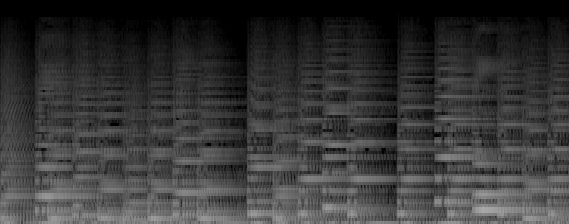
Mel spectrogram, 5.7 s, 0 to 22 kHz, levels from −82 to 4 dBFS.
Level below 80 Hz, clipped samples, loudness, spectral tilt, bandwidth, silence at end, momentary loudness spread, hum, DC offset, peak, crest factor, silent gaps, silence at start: -48 dBFS; under 0.1%; -35 LUFS; -5.5 dB/octave; 16 kHz; 0 s; 7 LU; 60 Hz at -55 dBFS; under 0.1%; -18 dBFS; 16 dB; none; 0 s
